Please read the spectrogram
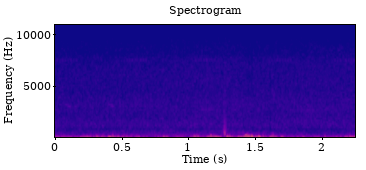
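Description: Wind on the microphone: an uneven low rumble with faint rustling over it.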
